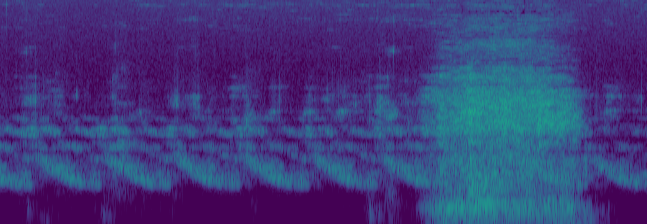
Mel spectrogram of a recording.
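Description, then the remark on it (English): A car alarm goes off, a loud electronic tone repeatedly sweeping downward in quick, even pulses, briefly buried under a burst of broad rushing noise before the cycling continues. “somebody's car alarm went off, I think.”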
